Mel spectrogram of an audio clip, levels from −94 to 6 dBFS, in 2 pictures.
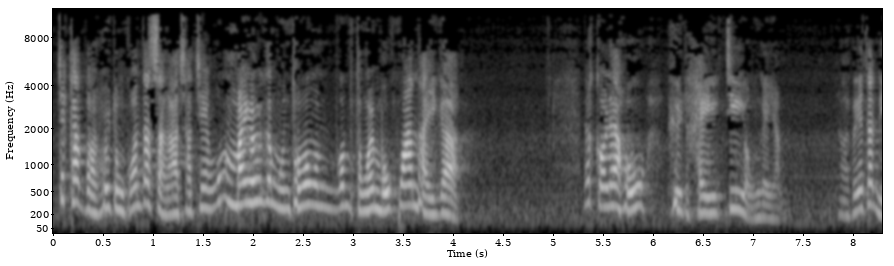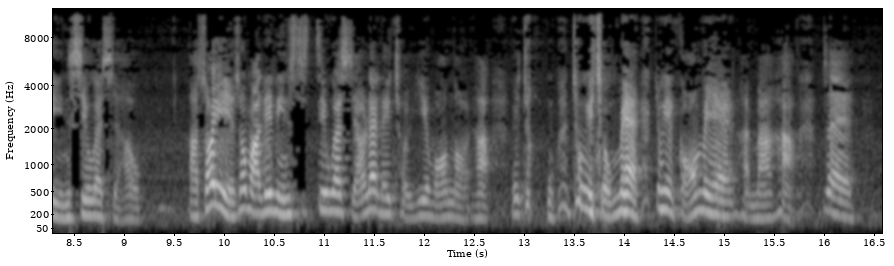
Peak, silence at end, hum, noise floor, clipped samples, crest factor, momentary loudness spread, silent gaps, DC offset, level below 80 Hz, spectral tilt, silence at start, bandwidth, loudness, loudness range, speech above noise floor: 0 dBFS; 0.3 s; none; -56 dBFS; under 0.1%; 26 dB; 15 LU; none; under 0.1%; -78 dBFS; -2.5 dB/octave; 0.05 s; 11.5 kHz; -24 LUFS; 7 LU; 31 dB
